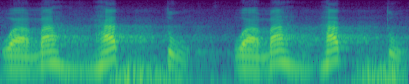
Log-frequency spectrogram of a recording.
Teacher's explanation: Wa mahadtu, asalnya seperti itu, ada huruf dal, tapi karena dal dan setelahnya ta, maka diidghamkan ke huruf ta menjadi wa mahadtu.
